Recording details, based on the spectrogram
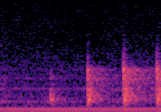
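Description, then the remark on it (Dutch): Three firm knocks on a wooden surface, as at a closed door, evenly spaced, preceded by a fainter tap, over a steady low background hum. “En dan kloppen.”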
